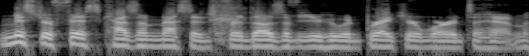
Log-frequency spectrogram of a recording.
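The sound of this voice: A man uses a put-on character voice at medium pitch. He keeps a moderate pace.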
